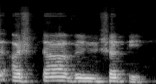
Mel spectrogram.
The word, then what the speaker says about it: अष्टाविंशति: तो वहां देखो सब जगह यही प्रसिद्ध है, अष्टाविंशति, अष्ट नहीं है, अष्टाविंशति है ना।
